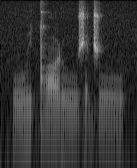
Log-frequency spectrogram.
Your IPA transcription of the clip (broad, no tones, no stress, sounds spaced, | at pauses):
uː i̯ ɡ͡ǃ ɔː ɽ uː ʒ ə d͡ʒ uː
